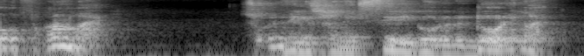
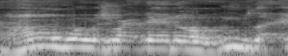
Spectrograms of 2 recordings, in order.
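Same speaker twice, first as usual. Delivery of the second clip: usual speaking voice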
